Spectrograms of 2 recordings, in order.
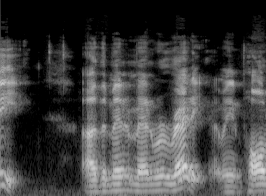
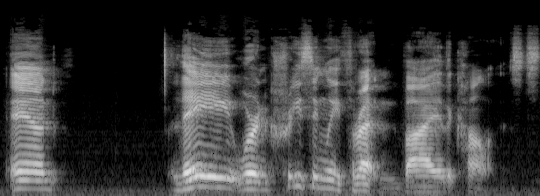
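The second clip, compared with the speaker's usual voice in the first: ordinary delivery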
